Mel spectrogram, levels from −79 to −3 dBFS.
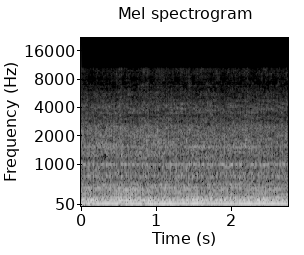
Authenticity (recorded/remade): remade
